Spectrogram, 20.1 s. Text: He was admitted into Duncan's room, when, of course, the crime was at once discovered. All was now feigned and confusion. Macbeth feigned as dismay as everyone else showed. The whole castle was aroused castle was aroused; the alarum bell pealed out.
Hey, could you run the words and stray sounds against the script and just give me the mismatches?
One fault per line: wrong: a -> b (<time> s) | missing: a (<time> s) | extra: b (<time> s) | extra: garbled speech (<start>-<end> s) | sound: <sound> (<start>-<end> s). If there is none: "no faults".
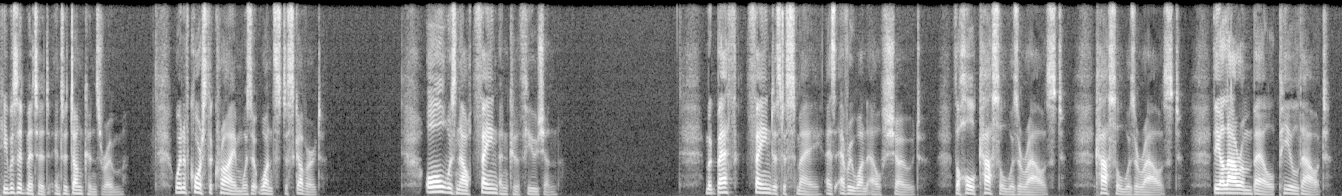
no faults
